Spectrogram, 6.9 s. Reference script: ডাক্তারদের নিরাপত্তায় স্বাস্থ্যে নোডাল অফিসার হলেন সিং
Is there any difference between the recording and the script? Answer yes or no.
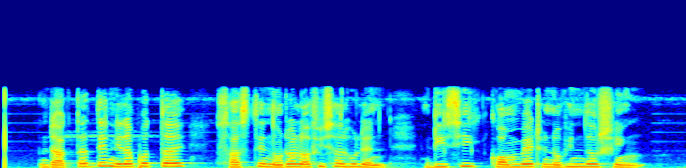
yes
